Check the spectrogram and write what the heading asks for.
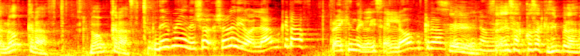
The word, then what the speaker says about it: Lovecraft: que me llamó la atención es lovecraft se pronuncia lovecraft esas cosas que siempre las vemos por escrito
